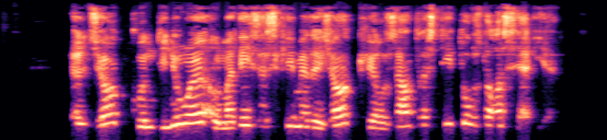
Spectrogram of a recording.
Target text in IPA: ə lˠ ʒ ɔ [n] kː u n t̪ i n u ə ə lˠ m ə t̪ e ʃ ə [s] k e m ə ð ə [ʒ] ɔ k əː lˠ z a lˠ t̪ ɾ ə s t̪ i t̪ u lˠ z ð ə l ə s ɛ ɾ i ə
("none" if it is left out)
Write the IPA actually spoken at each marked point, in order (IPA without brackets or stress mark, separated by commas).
none, s, ʒ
